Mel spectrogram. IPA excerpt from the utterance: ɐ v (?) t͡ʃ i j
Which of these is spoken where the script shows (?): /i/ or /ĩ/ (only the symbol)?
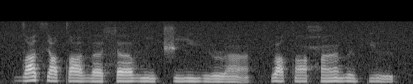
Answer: ĩ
